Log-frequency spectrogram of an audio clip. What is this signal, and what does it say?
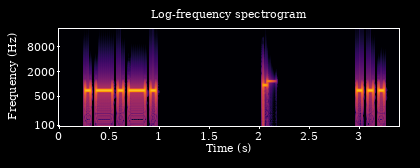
Morse code, heard as a keyed tone, about 22 wpm, 700 Hz. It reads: <AR> S
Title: Single Character (Letter:Number:Punctuation:Prosign) 22wpm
